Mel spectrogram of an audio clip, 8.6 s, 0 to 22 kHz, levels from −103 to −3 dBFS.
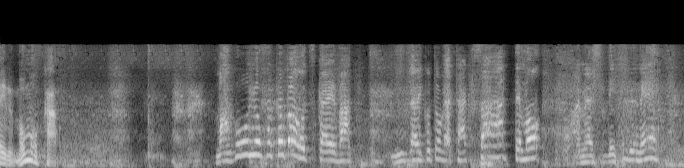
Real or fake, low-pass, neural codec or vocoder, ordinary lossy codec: fake; none; codec, 16 kHz, 1.1 kbps, Voila-Tokenizer; none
